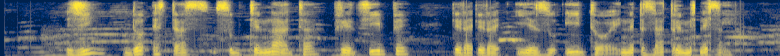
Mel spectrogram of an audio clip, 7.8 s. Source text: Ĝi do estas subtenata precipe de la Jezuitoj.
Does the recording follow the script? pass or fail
fail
